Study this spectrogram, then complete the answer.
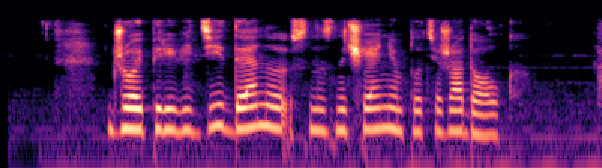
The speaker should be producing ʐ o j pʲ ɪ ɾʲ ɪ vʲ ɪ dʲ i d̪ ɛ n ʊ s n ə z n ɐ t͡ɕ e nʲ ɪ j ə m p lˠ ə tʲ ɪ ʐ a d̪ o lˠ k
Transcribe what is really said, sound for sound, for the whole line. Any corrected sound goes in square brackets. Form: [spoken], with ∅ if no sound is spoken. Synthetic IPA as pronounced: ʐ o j pʲ ɪ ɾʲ ɪ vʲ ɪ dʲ i d̪ ɛ n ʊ s n ə z n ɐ t͡ɕ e nʲ ɪ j ə m p lˠ ə tʲ ɪ ʐ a d̪ o lˠ k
